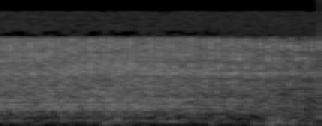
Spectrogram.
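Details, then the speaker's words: Mitsubishi Xpander automatic for sale, hood bolts never removed, new battery, hood open: steady even idle with smooth hum, no knocks, ticks or misses; seller calls it still smooth. Normal idle. "Nah, kita sepilkan mesinnya ya, mesinnya bersih dan suaranya seperti ini. Suaranya masih halus ya Bayar ya."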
